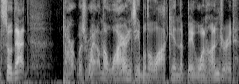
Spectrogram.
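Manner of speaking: ordinary talk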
